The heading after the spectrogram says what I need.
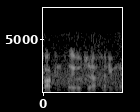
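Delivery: bitter, very low, soft muttered grumble.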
